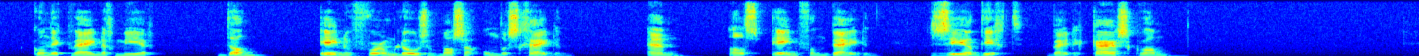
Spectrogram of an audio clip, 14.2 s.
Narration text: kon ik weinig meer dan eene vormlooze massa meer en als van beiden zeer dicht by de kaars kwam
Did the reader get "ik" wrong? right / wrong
right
